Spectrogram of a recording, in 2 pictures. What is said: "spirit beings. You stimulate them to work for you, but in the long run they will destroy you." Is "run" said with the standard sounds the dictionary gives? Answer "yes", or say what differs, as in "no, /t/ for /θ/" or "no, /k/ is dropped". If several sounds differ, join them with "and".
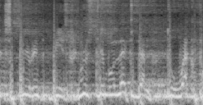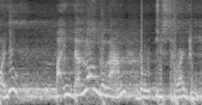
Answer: no, /l/ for /ɹ/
